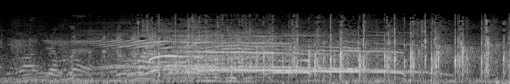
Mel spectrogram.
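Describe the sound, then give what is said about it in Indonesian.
An audience breaks into applause as a 20-year-old camel named Salsa picks the food placed above the Croatian flag logo, dense clapping swelling after the first second and mixing with excited cheers and shouting voices, steady and fairly loud until the end. “Tepuk tangan penonton langsung terdengar di lokasi tersebut.”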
